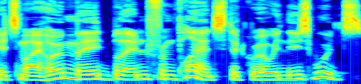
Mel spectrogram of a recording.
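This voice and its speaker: Using a put-on character voice, a man speaks at a medium pitch. His pace is fairly slow. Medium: read story. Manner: polite, exasperated.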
